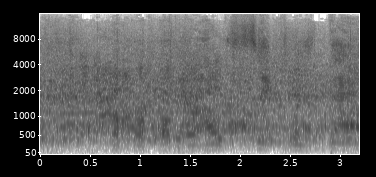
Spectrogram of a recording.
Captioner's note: crowd chants "holy --"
